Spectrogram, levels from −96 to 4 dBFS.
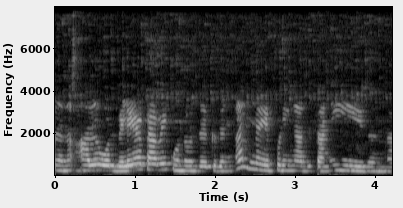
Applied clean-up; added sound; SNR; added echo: classical method log-MMSE.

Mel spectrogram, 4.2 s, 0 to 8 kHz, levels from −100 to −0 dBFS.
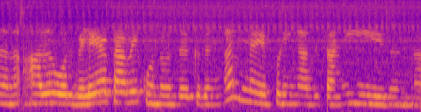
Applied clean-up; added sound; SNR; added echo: none; Sink (filling or washing) / Water tap, faucet; 19 dB; none.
